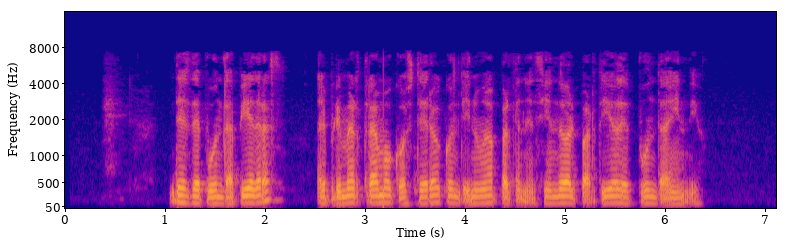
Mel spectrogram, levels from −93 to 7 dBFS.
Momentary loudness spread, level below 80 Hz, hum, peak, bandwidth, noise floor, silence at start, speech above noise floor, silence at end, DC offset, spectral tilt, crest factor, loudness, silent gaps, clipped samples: 8 LU; -56 dBFS; none; -2 dBFS; 7.6 kHz; -69 dBFS; 1.05 s; 51 dB; 0.75 s; under 0.1%; -7 dB/octave; 18 dB; -19 LUFS; none; under 0.1%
